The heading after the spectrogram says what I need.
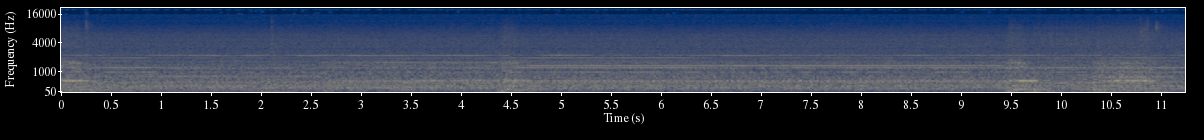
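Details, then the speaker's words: DMM AC servo motors on a DIY CNC mill during the probing cycle: only a faint steady hum with a few soft high tones, no buzzing. They no longer vibrate the casting as the old stepper motors did; normal quiet running. "The first thing I want to draw your attention to is how quiet the motors are during the probing cycle. They are not vibrating the casting like the stepper motors did."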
